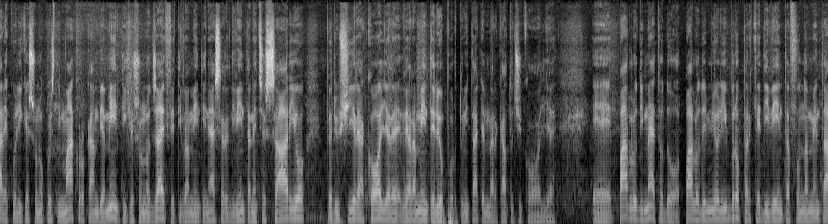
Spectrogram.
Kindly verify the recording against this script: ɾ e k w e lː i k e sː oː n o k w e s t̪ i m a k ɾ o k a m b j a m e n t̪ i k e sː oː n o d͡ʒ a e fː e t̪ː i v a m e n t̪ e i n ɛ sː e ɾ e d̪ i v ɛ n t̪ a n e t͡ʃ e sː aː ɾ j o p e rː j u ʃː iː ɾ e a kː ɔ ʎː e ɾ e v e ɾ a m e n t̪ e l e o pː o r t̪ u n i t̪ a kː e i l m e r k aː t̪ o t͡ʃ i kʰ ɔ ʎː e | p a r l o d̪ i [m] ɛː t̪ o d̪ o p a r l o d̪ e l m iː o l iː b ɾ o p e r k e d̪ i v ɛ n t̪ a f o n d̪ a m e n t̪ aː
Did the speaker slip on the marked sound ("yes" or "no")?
no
